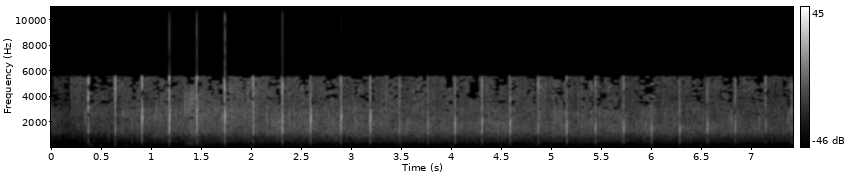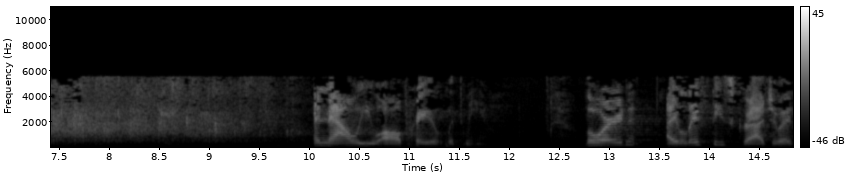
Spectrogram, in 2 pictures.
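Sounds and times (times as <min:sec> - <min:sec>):
crowd applauding: 0:00.0 - 0:10.0
speech: 0:10.1 - 0:11.8, 0:12.8 - 0:14.8.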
